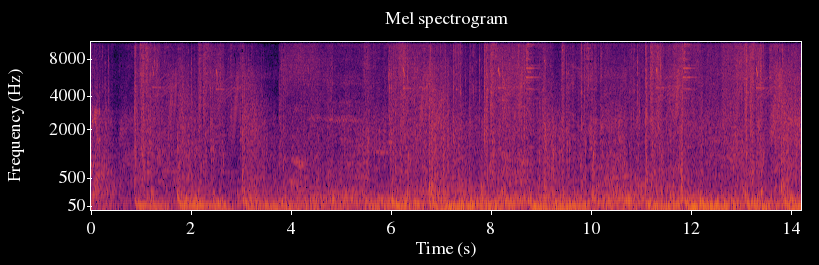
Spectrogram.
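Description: A fiery blast booms and rumbles.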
